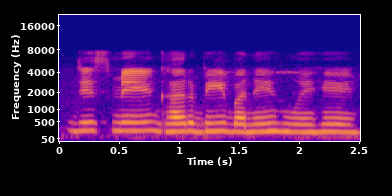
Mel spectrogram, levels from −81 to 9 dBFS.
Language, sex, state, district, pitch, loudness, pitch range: Hindi, female, Madhya Pradesh, Bhopal, 225 Hz, -15 LUFS, 215-240 Hz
